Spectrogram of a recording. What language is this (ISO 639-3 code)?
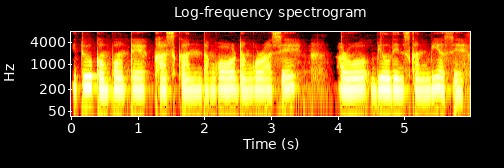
nag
